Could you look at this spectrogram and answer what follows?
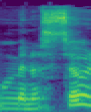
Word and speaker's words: Minnesota: more sing songy quality for example Minnesota is pronounced as Minnesota with stress on the second and fourth syllables this distinctive stress pattern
